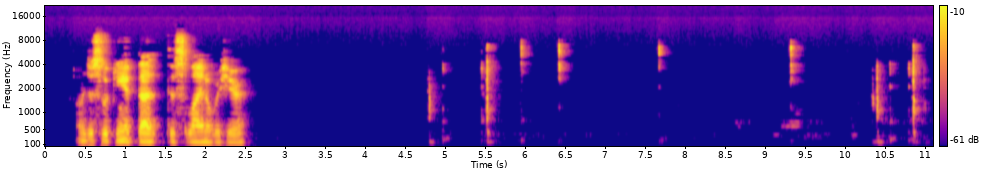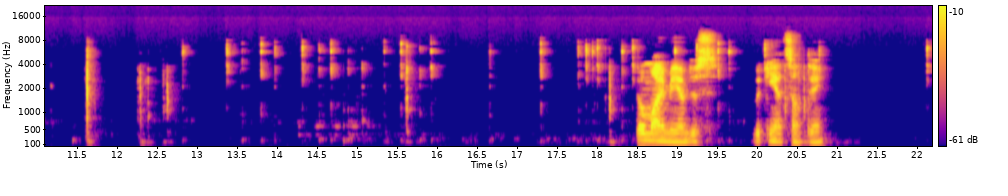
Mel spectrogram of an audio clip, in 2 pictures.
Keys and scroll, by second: 20.2 4.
